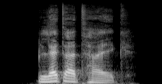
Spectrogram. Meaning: puff pastry (light, flaky pastry)
- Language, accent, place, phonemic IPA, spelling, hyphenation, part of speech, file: German, Germany, Berlin, /ˈblɛtɐˌtaɪk/, Blätterteig, Blät‧ter‧teig, noun, De-Blätterteig.ogg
